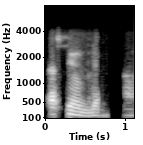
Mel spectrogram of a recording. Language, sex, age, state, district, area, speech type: Assamese, male, 60+, Assam, Udalguri, urban, conversation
